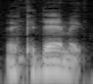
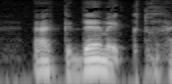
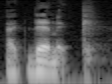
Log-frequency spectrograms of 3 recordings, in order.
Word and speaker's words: academic: Academic となります。はい、発音記号を見てください。ね。アカデミックと書いてありますね。アカデ、デのとこが強いですね。アカデミック。はい。 The professor asked me for an academic essay. アカデミックはアクセントに気をつけないといけません。アカデミックじゃありません。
